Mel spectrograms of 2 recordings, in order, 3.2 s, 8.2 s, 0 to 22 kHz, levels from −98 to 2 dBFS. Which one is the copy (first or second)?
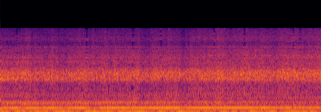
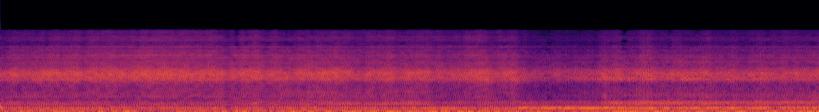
second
